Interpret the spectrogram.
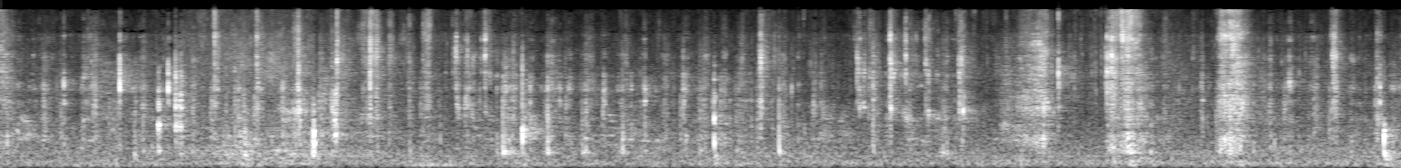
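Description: A person biting and chewing food, mostly braised pork knuckle, with many short wet mouth clicks and crunches, and three louder, longer biting sounds in the last few seconds.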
